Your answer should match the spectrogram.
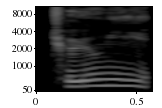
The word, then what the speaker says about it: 조용히: But you don't really hear the he. It's just 조용히 해요. 조용히 It's like 해요. e. 조용히 해요. But it's spelled he.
